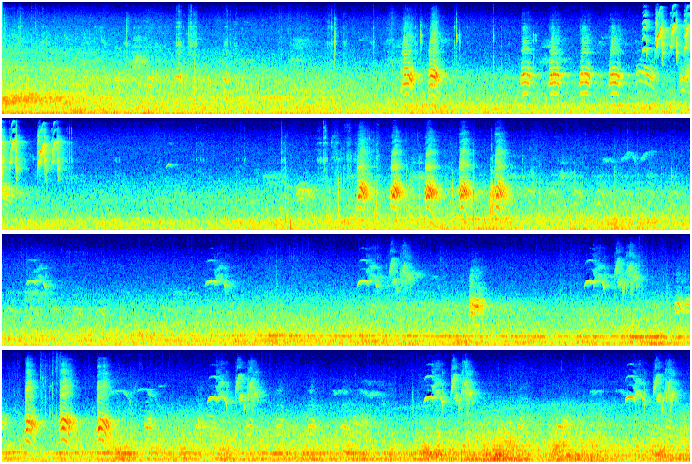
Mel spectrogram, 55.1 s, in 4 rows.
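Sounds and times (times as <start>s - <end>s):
steady low background noise: 0.0s - 55.0s
bird calling: 10.4s - 15.1s.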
